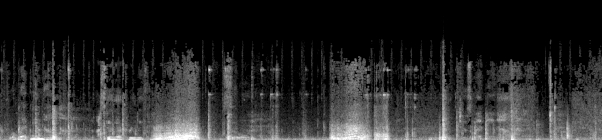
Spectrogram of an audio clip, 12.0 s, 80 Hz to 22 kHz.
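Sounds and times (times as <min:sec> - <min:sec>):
suitcase scraping and rumbling: 0:03.0 - 0:08.4.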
